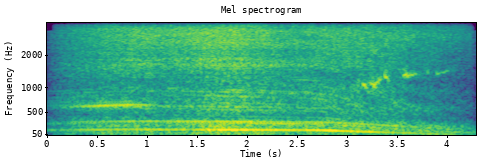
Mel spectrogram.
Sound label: car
